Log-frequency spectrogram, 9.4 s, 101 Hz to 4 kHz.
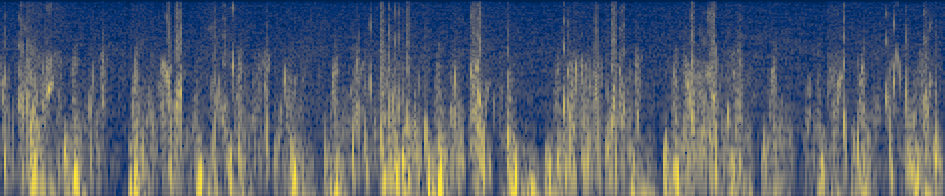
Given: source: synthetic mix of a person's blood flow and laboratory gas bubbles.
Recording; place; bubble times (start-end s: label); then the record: Doppler ultrasound of blood flow; precordium
0.00-0.62 s: bubbles
0.86-1.08 s: bubbles
1.39-1.85 s: bubbles
2.06-2.45 s: bubbles
2.52-2.79 s: bubbles
2.81-3.06 s: bubbles
3.50-4.30 s: bubbles
4.44-4.65 s: bubbles
4.68-4.96 s: bubbles
5.03-5.16 s: bubbles
5.58-6.26 s: bubbles
6.33-6.42 s: bubbles
6.80-7.51 s: bubbles
8.26-8.49 s: bubbles
8.55-8.62 s: bubbles
8.83-9.44 s: bubbles
From the record:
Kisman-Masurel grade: 332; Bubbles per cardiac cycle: rolling drumbeat, 9 or more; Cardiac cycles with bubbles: 50 to 99%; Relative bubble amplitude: moderate (0.250 to 0.450); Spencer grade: 3 (all of the cardiac periods contain showers or single bubble signals, but not dominating or overriding the cardiac motion signals); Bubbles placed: only in the low amplitude regions of the cardiac cycle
